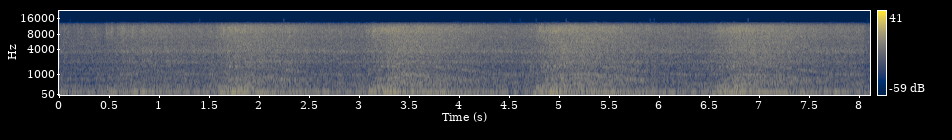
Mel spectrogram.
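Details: 1999 Subaru WRX GF8, EJ205 turbo flat-four, near operating temperature after a coolant flush, header tank open: warm idle with three or four quick throttle blips, each rising and falling cleanly, done to purge air bubbles; healthy throttle blips.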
